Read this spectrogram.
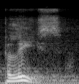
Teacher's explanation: in police, the vowel after p is omitted here. Normally, there is a general tendency to pronounce it as police, or a sequence of both.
